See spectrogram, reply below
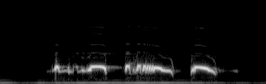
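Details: Spotted dove recorded as a decoy call. A clear, mellow cooing phrase of several slurred notes, the last a separate falling coo, over a faint low hum.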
